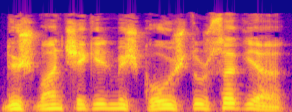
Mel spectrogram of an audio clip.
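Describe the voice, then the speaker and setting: A man's voice: mid-range voice, moderate pace, pushed and bright. A man voicing a restless, impatient foot soldier who speaks bluntly.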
